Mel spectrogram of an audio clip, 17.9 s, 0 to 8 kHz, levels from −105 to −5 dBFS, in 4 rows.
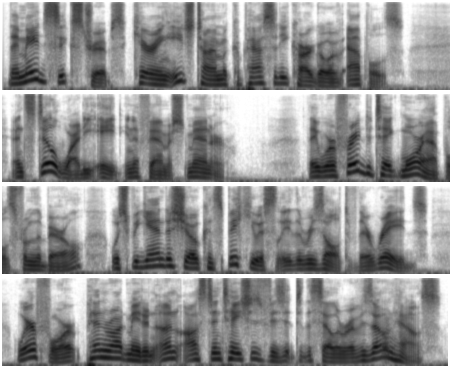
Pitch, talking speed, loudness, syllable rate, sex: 125 Hz, 180 wpm, -19 LUFS, 5.4 syllables/s, male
